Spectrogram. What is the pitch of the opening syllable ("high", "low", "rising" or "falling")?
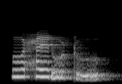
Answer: high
